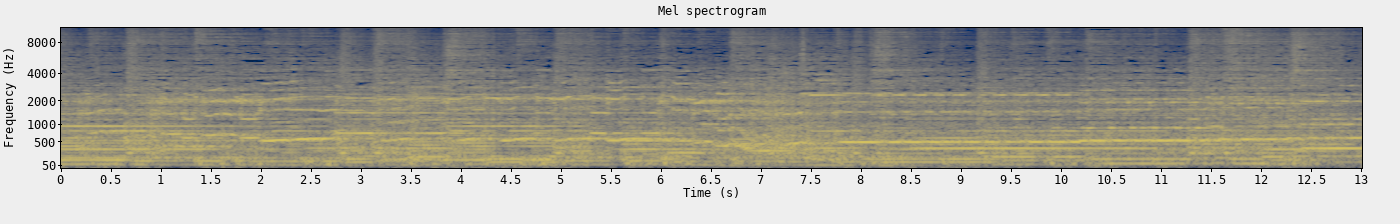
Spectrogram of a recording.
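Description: Live electric blues band playing, led by electric guitar with long held, bent notes over bass and drums; one guitar note slides down and back up about seven seconds in.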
